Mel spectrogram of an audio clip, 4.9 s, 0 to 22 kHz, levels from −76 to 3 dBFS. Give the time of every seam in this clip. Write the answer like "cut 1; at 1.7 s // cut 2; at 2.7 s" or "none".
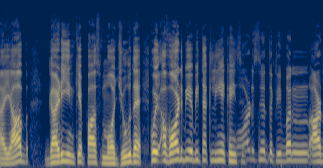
cut 1; at 2.2 s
